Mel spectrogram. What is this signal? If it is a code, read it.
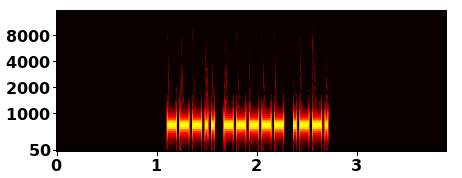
Morse code, heard as a keyed tone, about 36 wpm, 700 Hz. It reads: 80P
